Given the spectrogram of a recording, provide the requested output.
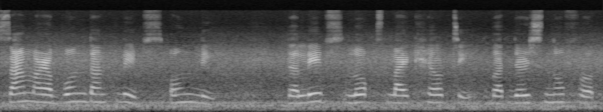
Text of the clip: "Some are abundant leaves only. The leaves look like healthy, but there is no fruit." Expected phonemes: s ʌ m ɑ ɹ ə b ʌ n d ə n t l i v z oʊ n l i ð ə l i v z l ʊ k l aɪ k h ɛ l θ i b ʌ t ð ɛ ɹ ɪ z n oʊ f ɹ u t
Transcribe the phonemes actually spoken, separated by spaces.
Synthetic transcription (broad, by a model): s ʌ m ɑ ɹ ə b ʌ n d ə n t l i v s oʊ n l i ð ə l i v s l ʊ k l aɪ k h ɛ l t i b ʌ t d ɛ ɹ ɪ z n oʊ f ɹ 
